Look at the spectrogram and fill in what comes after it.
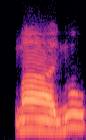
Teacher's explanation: عین کو اس کے مخرج سے ادا کریں گے اور نون سے ملائیں گے، ان، اور ہا پہ، ہا پڑھیں گے، ہا پہ پیش لگا ہے، انہو، مالوہ، لام، لام پہ پیش ہے، ہا پہ الٹا پیش ہے، اس کو 2 کاؤنٹ پڑھیں گے، مالوہ۔ پھر وما، وما کو میم پہ الف، الف مدہ ہے یہ، تو 2 کاؤنٹس پڑھیں گے اس کو، وما۔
